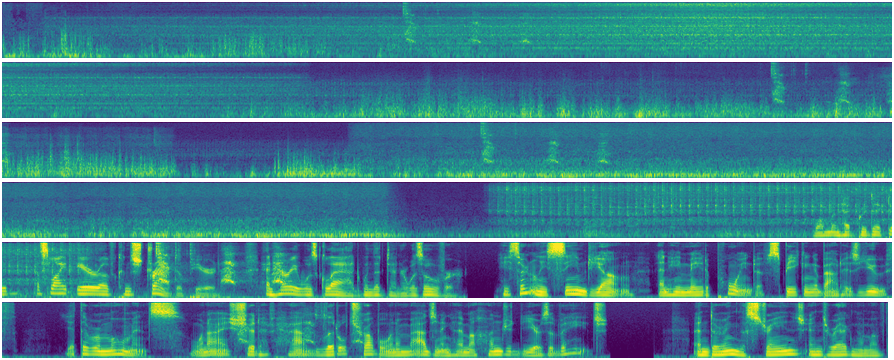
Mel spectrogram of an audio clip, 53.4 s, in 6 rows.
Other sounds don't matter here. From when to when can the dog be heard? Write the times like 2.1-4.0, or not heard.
4.0-5.4, 16.6-18.0, 22.6-24.0, 37.1-38.5, 46.8-48.2.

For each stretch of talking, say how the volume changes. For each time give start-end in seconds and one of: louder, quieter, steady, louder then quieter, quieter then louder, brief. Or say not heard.
34.8-50.5 steady
51.4-53.3 brief.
